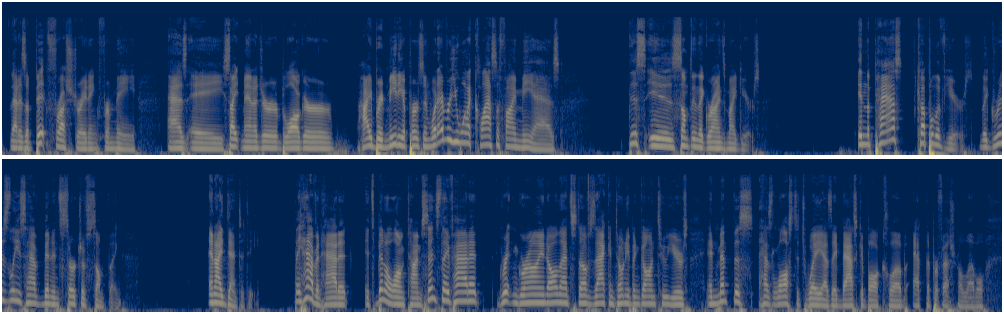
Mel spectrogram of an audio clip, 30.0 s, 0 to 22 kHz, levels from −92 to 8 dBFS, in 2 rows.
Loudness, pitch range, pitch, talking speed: -36 LUFS, 110-170 Hz, 135 Hz, 170 wpm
